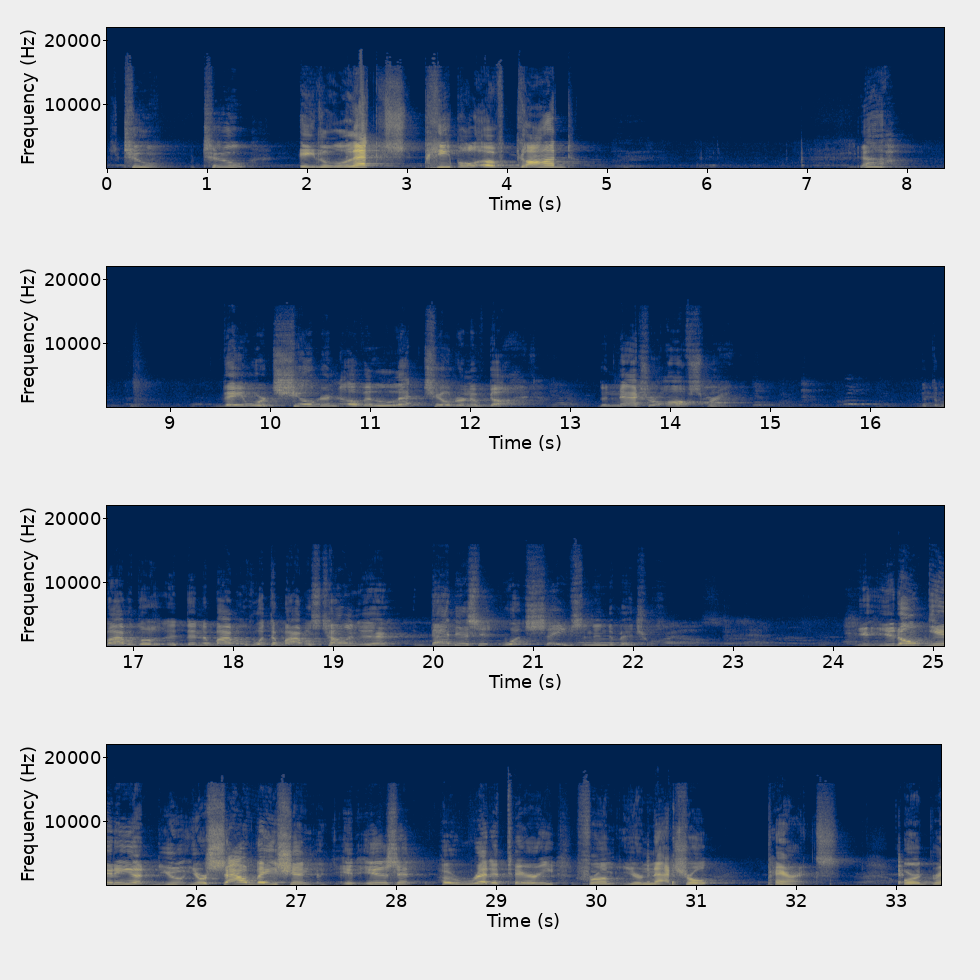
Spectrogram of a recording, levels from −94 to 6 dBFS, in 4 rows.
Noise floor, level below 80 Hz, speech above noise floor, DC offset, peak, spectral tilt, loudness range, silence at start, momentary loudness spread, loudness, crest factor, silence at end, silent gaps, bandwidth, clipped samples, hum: -75 dBFS; -68 dBFS; 45 dB; under 0.1%; 0 dBFS; -2 dB/octave; 20 LU; 0.15 s; 19 LU; -28 LUFS; 32 dB; 0 s; none; 16.5 kHz; under 0.1%; none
